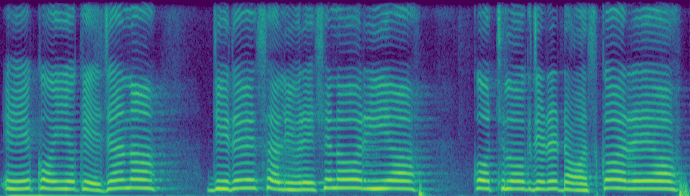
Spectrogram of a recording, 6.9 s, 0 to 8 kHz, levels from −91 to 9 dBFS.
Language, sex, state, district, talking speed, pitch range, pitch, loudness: Punjabi, female, Punjab, Kapurthala, 150 wpm, 305-335 Hz, 315 Hz, -11 LUFS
